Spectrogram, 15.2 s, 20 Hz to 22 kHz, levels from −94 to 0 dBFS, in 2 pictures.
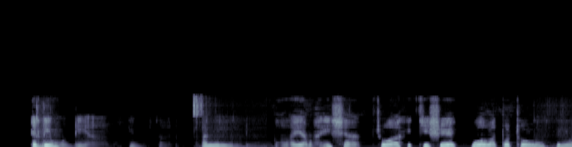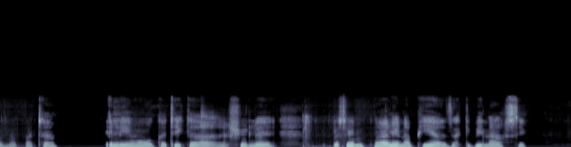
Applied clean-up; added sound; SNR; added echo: neural mask model DeepFilterNet 3.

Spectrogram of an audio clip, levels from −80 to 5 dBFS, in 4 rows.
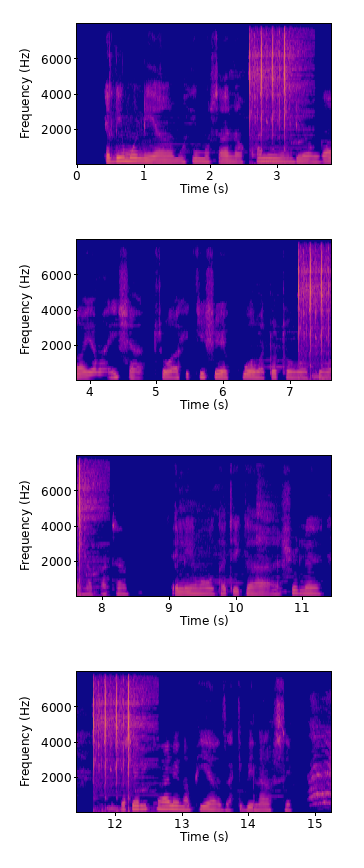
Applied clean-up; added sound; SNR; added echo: classical method Wiener filter.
